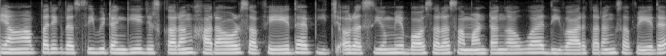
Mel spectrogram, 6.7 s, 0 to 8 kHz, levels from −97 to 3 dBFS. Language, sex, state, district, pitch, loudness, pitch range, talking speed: Hindi, female, Chhattisgarh, Jashpur, 190 Hz, -15 LUFS, 185-195 Hz, 250 wpm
